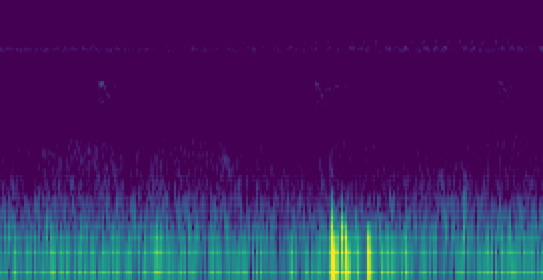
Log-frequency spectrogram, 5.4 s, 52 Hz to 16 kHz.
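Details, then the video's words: Crickets trilling steadily and high at dawn at a home in Magma Ranch, Florence, Arizona, August 2021. Three brief bird chirps are spaced through the clip, with a short burst of low thumps midway over a rumbling background. "Spectacular Arizona Sunrise- With peaceful crickets & birds chirping Aug-2021"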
